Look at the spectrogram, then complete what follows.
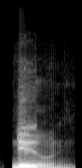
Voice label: "noon", American

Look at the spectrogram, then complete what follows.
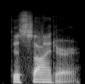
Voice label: "decider", American

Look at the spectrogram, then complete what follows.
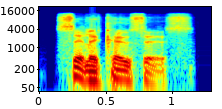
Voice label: "silicosis", British

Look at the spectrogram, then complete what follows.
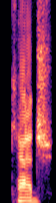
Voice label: "cadge", American

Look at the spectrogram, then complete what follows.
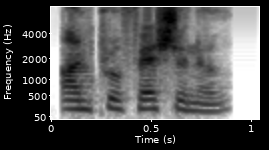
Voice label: "unprofessional", Indian

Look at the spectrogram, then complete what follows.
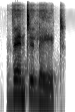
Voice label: "ventilate", Indian

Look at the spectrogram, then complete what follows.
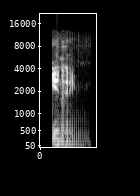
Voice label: "inning", American

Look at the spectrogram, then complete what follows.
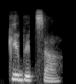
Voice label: "kibitzer", Indian

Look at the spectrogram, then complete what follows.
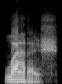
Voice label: "latish", American

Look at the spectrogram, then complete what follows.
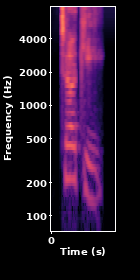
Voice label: "turkey", Indian

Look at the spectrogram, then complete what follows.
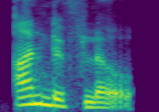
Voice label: "underflow", Indian

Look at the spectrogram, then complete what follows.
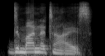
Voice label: "demonetize", Indian

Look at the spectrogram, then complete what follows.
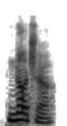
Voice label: "notcher", Indian

